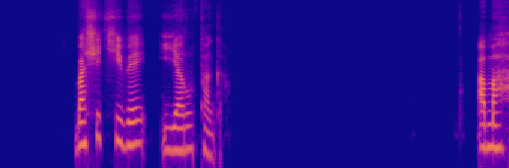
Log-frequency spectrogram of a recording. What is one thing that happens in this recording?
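A young woman speaks with animation through a microphone, in short bursts with pauses.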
